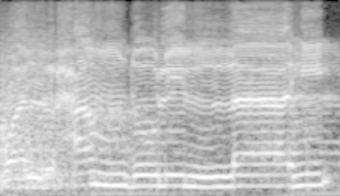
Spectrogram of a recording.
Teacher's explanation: یہاں لفظ اللہ کا لام باریک ہے کیونکہ لفظ اللہ کے لام سے پہلے زیر آیا ہوا ہے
